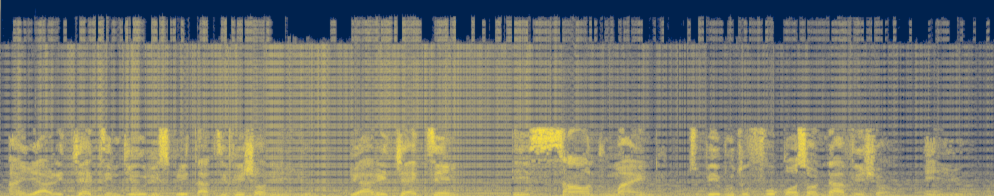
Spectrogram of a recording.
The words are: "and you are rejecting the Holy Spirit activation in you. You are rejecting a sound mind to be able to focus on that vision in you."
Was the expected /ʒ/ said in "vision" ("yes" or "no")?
no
